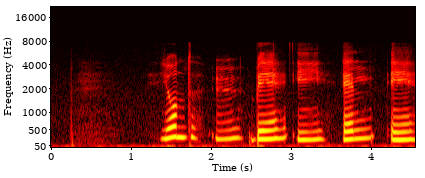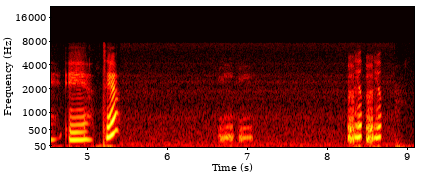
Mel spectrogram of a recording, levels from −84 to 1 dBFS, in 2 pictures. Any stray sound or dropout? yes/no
yes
